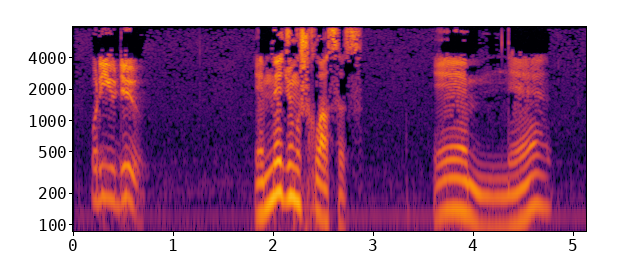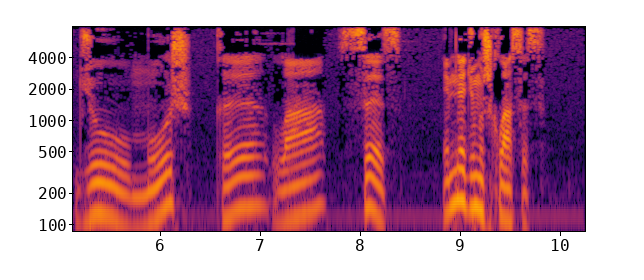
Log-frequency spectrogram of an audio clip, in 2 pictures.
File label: what do you do, kyrgyz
